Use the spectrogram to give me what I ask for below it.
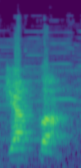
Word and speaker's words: Jaffa: We also, in Cuman, the county of Cuman, we also a place named Joppa, and modern Hebrew Joppa is pronounced as Jaffa.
